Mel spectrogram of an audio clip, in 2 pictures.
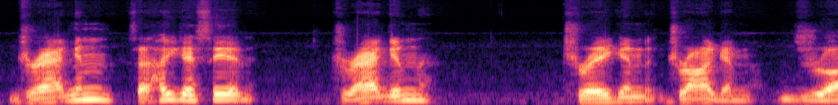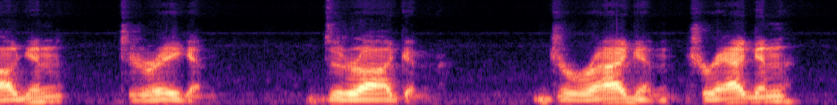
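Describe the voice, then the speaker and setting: A man's medium-pitched voice at a very slow pace, with long, frequent pauses, very wide pitch swings and very even loudness. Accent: Wisconsin. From Wisconsin. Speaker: Disney vlogger. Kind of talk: casual video commentary.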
